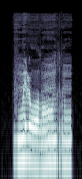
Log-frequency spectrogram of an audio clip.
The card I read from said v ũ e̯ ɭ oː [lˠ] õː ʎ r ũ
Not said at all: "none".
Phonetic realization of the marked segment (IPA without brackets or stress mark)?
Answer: lˠ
